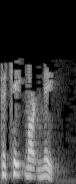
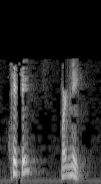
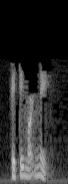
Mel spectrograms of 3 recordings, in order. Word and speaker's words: Petite Martinique: This woman is from, we say it Petite Martinique. That's the way it sounds here, but there, the way they pronounce it is Petite Martinique. Petite Martinique. Petite, like P-I-T-T-Y, Petite. That's the way they say it.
